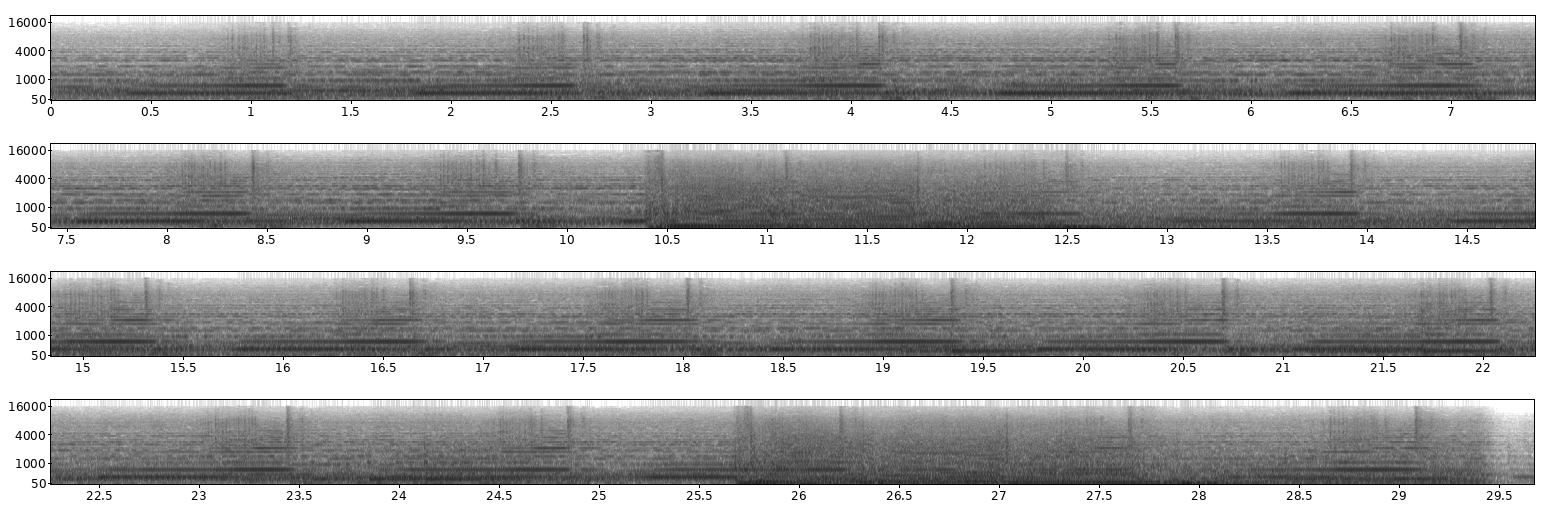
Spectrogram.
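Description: Orchestral film score music with sustained tonal layers and a pulsing rhythm; heavy low percussion and bass hits enter around ten seconds and swell again near the end, with no speech.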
